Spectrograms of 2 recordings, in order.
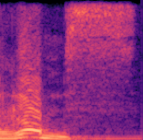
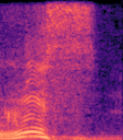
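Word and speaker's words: Reims: c'est stade de R c'est R E I M S mais c'est pas REMs c'est stade de re phonétiquement c'est reince pas pour ça normalement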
